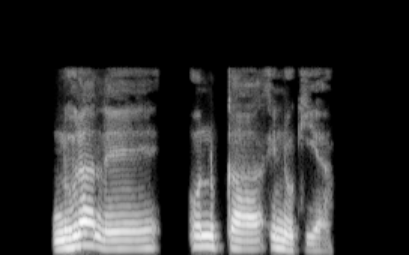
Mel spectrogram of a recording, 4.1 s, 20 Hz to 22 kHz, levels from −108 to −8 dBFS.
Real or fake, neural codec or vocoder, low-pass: fake; codec, 16 kHz, 4 kbps, X-Codec, WavLM features, trained on Multilingual LibriSpeech; 7.2 kHz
